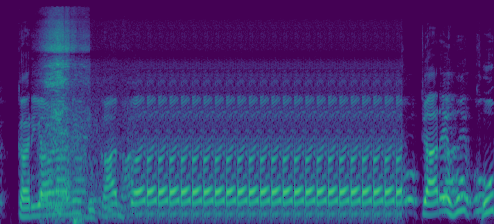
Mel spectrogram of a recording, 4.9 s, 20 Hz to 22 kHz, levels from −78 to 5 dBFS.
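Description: Echo with no canceller runs through the whole speech clip. A quieter copy of the talker trails each phrase by about a fifth of a second, sitting about 9 dB below the direct sound and coming across thinner. The far end is playing the call through a loudspeaker, and its microphone is catching that playback and sending it back over the network. Nothing there is subtracting it, so every syllable gets its own delayed shadow.

A broken-record loop starts at 1.47 s and holds until 4.01 s. One fragment about 113 ms long plays 22 times back to back with no variation, which produces a rapid mechanical stutter in place of continuing speech. The likely cause is a stall in the player, encoder or stream that kept resending the last chunk it held. Whatever should have been heard across those two and a half seconds never arrives.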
